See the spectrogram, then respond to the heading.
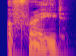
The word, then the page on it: afraid: British English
